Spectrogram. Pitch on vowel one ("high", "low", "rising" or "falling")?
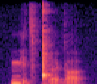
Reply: high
